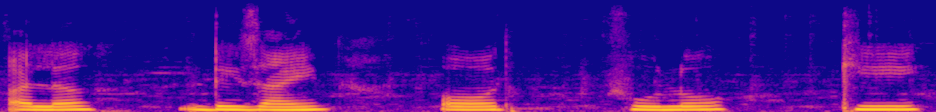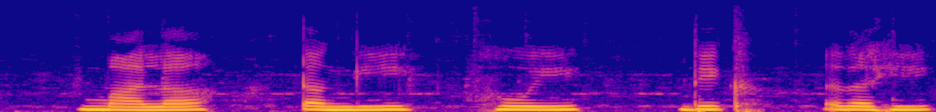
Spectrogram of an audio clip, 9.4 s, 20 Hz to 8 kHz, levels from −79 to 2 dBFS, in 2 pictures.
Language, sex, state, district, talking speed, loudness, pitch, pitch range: Hindi, female, Madhya Pradesh, Dhar, 65 wpm, -12 LUFS, 225 Hz, 220-235 Hz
